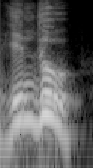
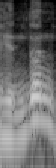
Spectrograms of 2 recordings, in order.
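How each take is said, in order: First: The word ends on a bare vowel. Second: The word ends with an n sound. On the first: The speaker calls it wrong. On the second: The speaker calls it right. "Kita kalau baca"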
